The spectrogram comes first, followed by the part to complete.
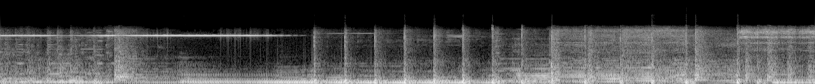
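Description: Rock drum kit played hard in a rehearsal room, with bass drum and snare hits. In the first three seconds a high steady tone and a held low note sound over it; then come a run of sharp drum hits, about three a second. The full band comes back in near the end.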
